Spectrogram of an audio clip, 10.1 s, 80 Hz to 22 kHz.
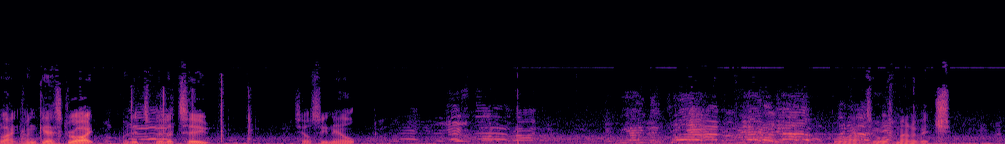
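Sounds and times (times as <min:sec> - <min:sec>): footballers calling out: 0:03.9 - 0:09.0.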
